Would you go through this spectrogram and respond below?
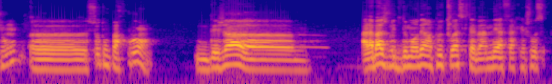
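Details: Adult male speaker; Normal speech.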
